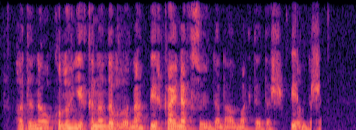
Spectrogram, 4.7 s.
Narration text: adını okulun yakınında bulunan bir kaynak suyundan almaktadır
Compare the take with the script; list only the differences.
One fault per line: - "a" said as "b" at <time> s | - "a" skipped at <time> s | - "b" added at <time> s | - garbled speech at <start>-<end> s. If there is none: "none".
- garbled speech at 3.9-4.3 s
